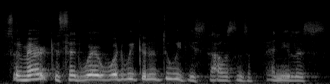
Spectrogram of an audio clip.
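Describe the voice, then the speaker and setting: A woman's voice: medium pitch, fast, vocal fry, warm tone. A woman in her seventies, born in Hungary, telling her family's refugee story in an oral history interview, often restarting her sentences. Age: 70s.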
